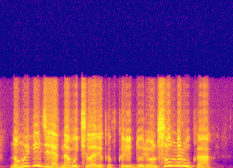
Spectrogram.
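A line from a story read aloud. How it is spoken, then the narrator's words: Exclaimed. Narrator (Russian): воскликнул Роба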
